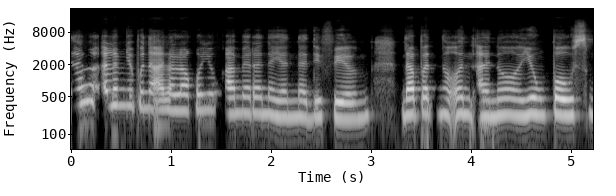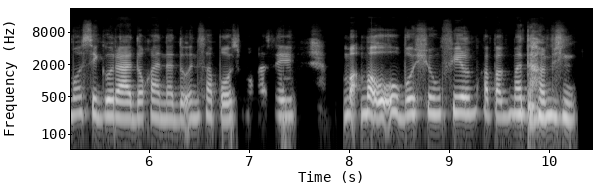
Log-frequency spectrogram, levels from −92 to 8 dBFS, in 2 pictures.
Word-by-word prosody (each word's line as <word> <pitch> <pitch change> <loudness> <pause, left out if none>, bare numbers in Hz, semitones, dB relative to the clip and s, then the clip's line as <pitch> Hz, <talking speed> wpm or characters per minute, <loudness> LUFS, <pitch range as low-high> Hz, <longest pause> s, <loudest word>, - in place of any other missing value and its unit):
ba, 405 +2 0 0.2
alam 355 +1 +1
niyo 340 - -6
po 325 - -6
naalala 275 -2 +1
ko 275 - -7
yung 285 +1 -9
kamera 245 0 0
na 240 -2 -3
yan 210 -1 -3
na 210 -1 -3
de 210 +2 -4
film, 200 +1 -1 0.3
dapat 235 +1 +5
noon 240 0 -2
ano 225 +2 -1
yung 230 +1 0
post 230 0 +4
mo 235 +1 -4
sigurado 210 -4 +1
ka 215 -1 -2
na 195 - -4
doon 190 +1 -5
sa 220 -1 -4
post 200 +1 -4
mo 200 - -26
kasi 220 0 -7 0.5
ma 225 - +2
mauubos 240 - +4
yung 240 -1 -1
film 250 0 +1
kapag 220 -2 -3
madaming 220 -4 +2
230 Hz, 190 wpm, -19 LUFS, 210-245 Hz, 0.5 s, dapat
